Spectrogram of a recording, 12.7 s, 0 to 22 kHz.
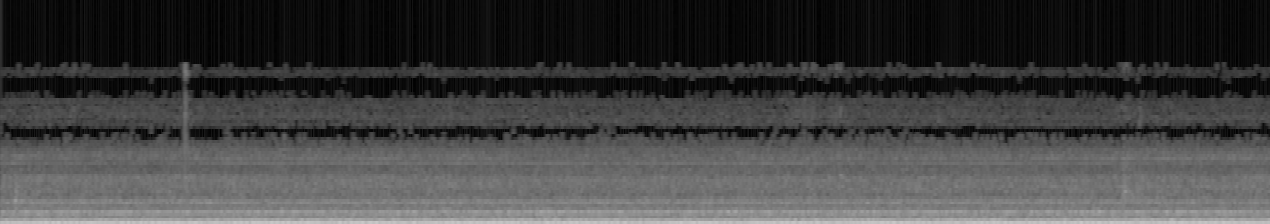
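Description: Steady cabin noise of an Airbus A320-216 in flight, heard at a window seat over the wing: the constant drone of its CFM56-5B turbofan engines and rushing air, with a steady low hum.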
